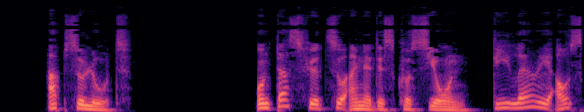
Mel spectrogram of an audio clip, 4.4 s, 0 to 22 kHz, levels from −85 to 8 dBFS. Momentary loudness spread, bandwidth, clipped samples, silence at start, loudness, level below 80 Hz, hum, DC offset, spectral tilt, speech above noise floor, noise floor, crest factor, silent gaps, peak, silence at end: 5 LU; 13.5 kHz; under 0.1%; 0.35 s; -21 LUFS; -46 dBFS; none; under 0.1%; -7 dB/octave; over 70 dB; under -90 dBFS; 18 dB; 1.05-1.81 s; -4 dBFS; 0 s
